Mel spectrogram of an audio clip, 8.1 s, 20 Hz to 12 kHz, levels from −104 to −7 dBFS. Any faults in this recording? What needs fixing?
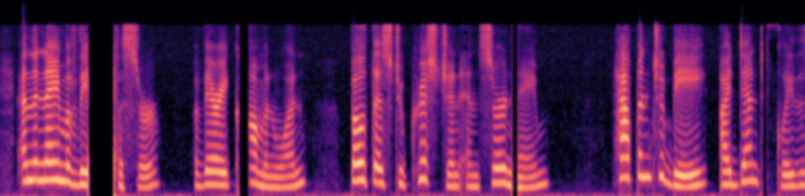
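Packet loss on an ADPCM call cuts four hard-edged holes into the speech: 0.88 to 1.24 s, 2.39 to 2.54 s, 5.12 to 5.23 s and 7.63 to 7.70 s. The missing stretches are 260, 100, 60 and 40 ms. Each is filled with silence. Afterwards the decoder's predictor and step size no longer match the sender's. The speech returns with slight distortion. It settles within tens of milliseconds. The G.722 wideband band-splitting stays clear around the gaps.

To prevent this, add packet loss concealment with decoder state resynchronisation, and protect the link with a jitter buffer and redundant packets.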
